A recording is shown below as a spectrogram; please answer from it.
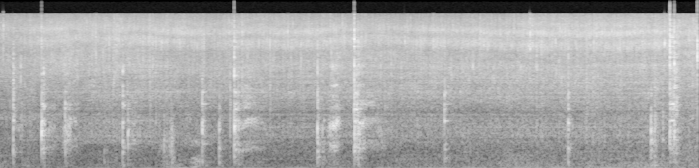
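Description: Food sizzling gently in a pan, a steady close frying hiss broken by scattered sharp clicks and scraping stirs, with no talk.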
